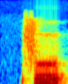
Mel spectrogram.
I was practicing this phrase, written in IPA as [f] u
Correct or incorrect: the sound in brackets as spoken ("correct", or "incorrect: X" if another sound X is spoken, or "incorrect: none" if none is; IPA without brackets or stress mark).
correct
